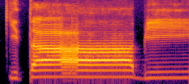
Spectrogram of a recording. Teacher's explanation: তাহলে আলিফের ডান দিকে জাবার আলিফ মাদ্দা, ইয়া সাকিনের ডান দিকে জের, ইয়া মাদ্দা। ইয়া মাদ্দাকে এক আলিফ পরিমাণ টান দিয়ে পড়তে হবে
